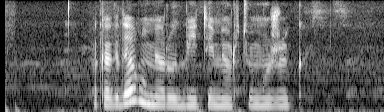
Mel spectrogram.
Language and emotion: Russian, neutral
